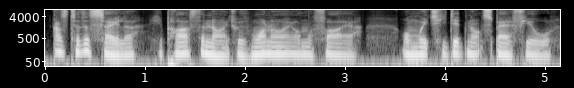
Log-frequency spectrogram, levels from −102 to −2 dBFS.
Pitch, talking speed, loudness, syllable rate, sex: 105 Hz, 245 wpm, -21 LUFS, 5.5 syllables/s, male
